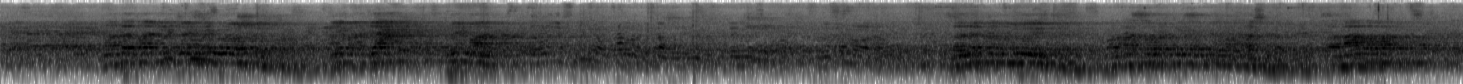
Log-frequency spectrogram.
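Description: Men shout loudly in a large echoing hall.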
